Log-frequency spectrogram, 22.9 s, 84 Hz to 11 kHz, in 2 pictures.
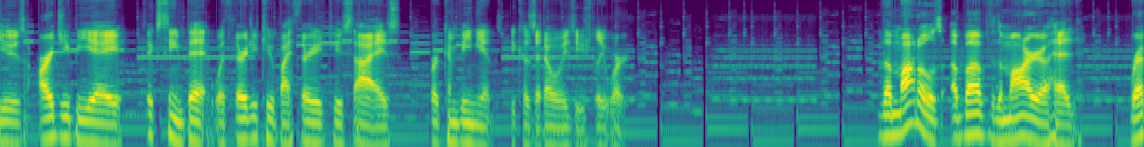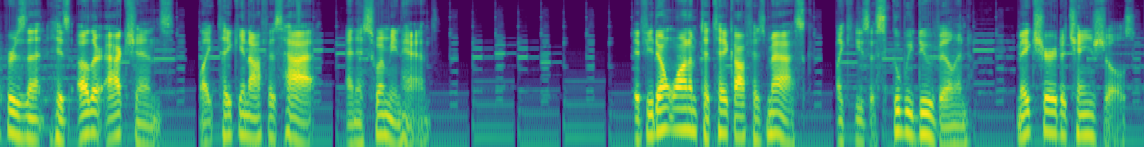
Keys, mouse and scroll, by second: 0.1 click, 3.5 click, 3.7-4.2 scroll down 4, 3.9 click, 4.0 click, 4.1 click, 4.2 click, 4.5 click, 4.7 click, 4.9 click, 5.4 click, 5.9-6.3 scroll down 4, 6.3 scroll up 1, 6.4-6.8 scroll down 4, 6.8 click, 7.1 click, 7.6 click, 7.9 click, 8.1 click, 8.5 scroll down 1, 8.6 click, 8.6 click, 8.9 click, 9.0 click, 9.2 click, 9.5 scroll down 3, 9.6-10.2 scroll up 23, 10.2 click, 10.3 click, 10.4 scroll down 1, 10.6 middle click, 12.4 shift+middle click, 12.9 middle click, 15.2-15.7 scroll down 4.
